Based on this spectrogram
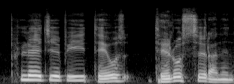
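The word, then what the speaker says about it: πρεσβύτερος: 이 말씀에 나오는 이 장로라고 하는 말의 헬러의 발음은 플레즈비데로스라는 단어를 씁니다.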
